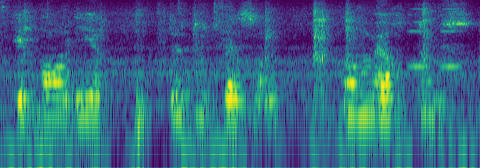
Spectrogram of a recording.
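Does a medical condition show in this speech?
Yes: ALS (Charcot's disease); incurable and fatal neurodegenerative disease, for two years; two years since onset; apologizes, tries to speak as clearly as possible.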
